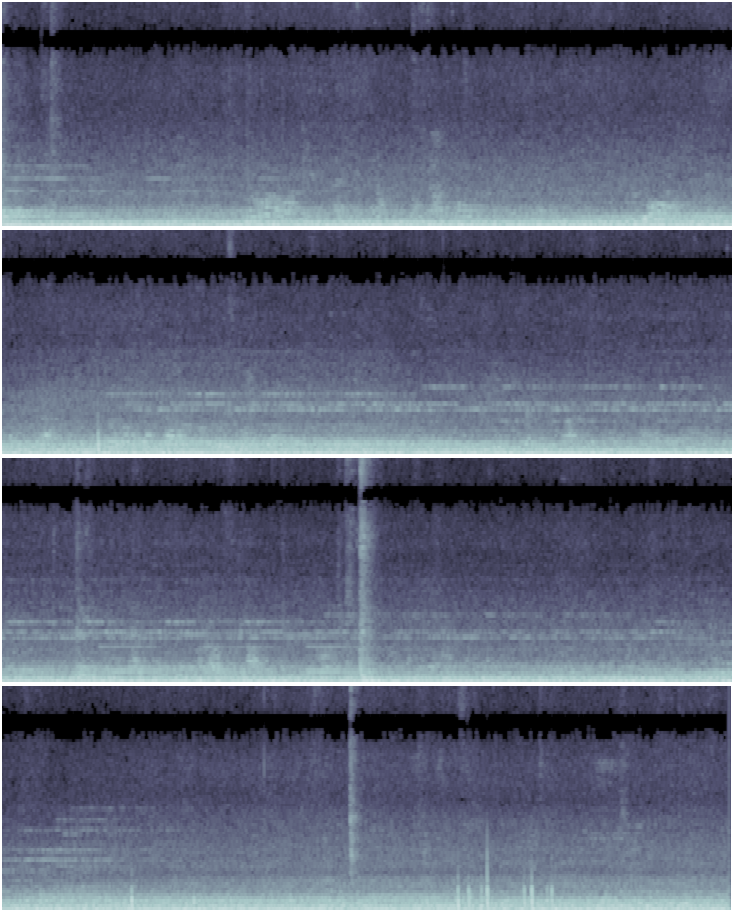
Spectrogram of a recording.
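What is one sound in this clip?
A train's motors hum steadily and low.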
